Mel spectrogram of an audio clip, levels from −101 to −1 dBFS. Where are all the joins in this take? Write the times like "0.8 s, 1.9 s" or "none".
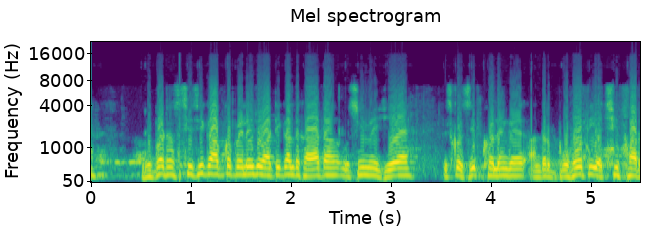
0.9 s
